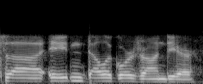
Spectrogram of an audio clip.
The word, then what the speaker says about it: Aidan de la Gorgendiere: It's Aiden Delagorjandier.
